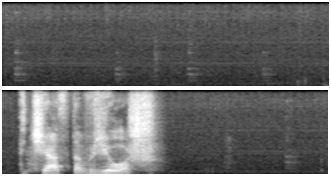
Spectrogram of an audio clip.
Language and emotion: Russian, angry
